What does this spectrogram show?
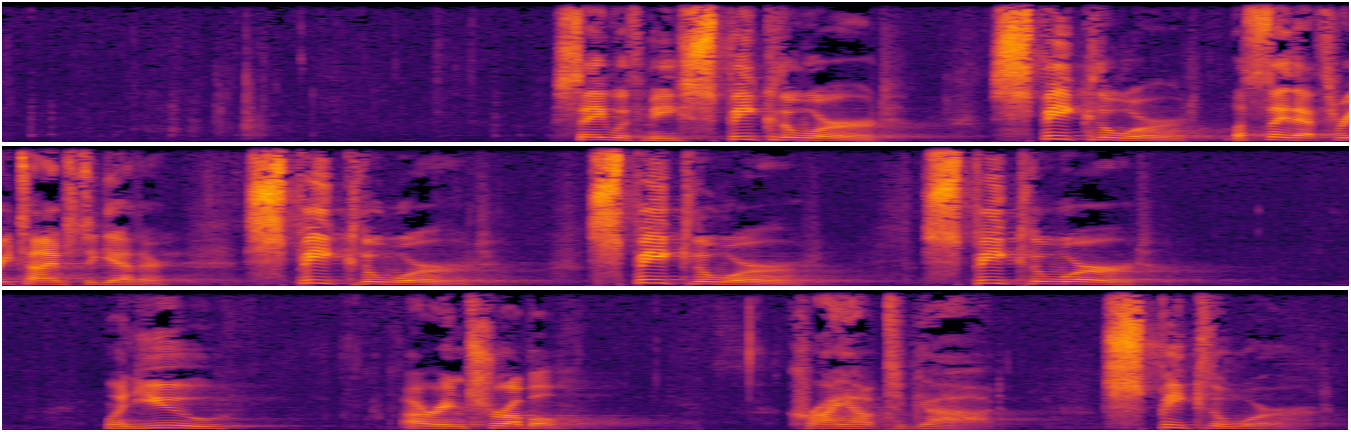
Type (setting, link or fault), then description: setting, live audience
